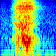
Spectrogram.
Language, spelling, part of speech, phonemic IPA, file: Dutch, Ethiopiër, noun, /ˌeː.tiˈoː.pi.ər/, Nl-Ethiopiër.ogg
- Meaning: Ethiopian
